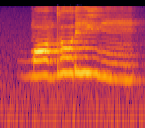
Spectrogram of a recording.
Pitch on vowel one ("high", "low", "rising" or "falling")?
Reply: low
